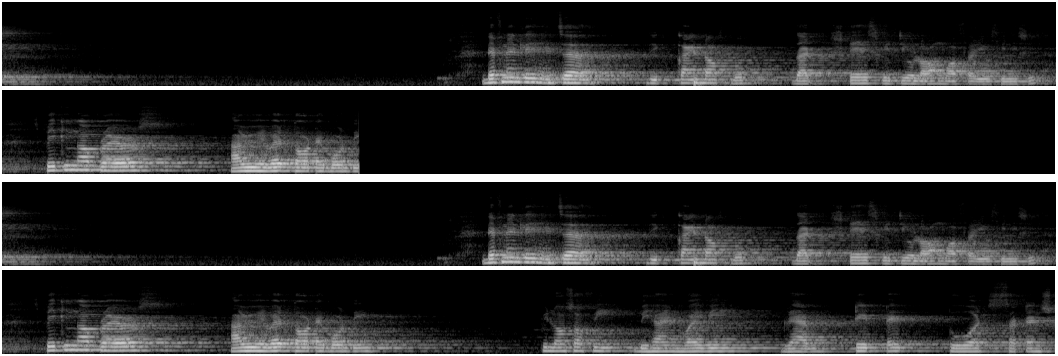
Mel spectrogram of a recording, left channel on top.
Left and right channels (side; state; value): left; drops out; at 14.2 s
